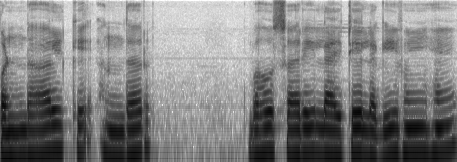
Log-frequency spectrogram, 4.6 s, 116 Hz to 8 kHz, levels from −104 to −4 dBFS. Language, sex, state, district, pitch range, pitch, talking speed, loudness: Hindi, male, Uttar Pradesh, Lucknow, 135-145 Hz, 140 Hz, 120 wpm, -16 LUFS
